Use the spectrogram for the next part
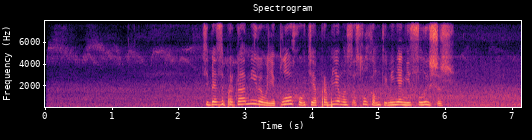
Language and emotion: Russian, angry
